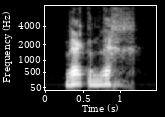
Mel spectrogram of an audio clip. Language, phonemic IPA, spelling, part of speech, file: Dutch, /ˈwɛrkə(n) ˈwɛx/, werken weg, verb, Nl-werken weg.ogg
- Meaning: inflection of wegwerken: 1. plural present indicative 2. plural present subjunctive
